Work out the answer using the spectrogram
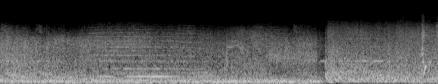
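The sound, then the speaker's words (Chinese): A space fleet's cannons fire in a sci-fi battle, making a dense, loud, continuous roaring barrage that rumbles steadily and briefly drops out near the end before resuming. “敌舰队进入射程之内。 好，射击。”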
